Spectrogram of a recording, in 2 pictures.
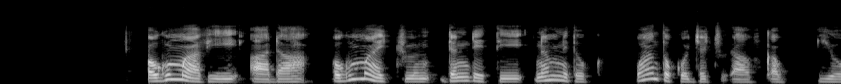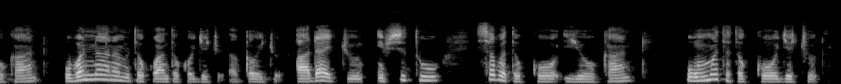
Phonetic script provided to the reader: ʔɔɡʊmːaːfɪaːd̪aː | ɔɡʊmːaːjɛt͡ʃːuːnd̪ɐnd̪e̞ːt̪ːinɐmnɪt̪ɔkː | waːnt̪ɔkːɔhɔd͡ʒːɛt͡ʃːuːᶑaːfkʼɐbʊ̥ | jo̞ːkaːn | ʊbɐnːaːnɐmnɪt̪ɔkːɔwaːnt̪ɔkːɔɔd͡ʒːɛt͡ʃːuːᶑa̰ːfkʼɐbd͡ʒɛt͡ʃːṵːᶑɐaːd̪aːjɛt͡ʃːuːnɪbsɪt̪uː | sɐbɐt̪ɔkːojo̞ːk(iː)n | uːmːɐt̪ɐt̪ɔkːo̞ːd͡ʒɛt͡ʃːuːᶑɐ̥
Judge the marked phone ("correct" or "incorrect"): incorrect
